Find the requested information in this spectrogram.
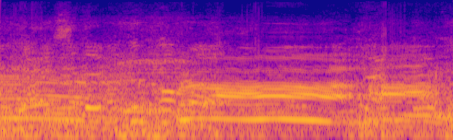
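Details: A Sahiwal bull calf lows at a Bangladeshi cattle market in Bagerhat: one sustained, smooth moo swelling then easing off over about a second, with people talking behind it.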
